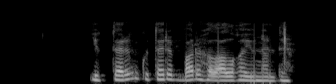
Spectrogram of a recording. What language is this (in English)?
Bashkir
